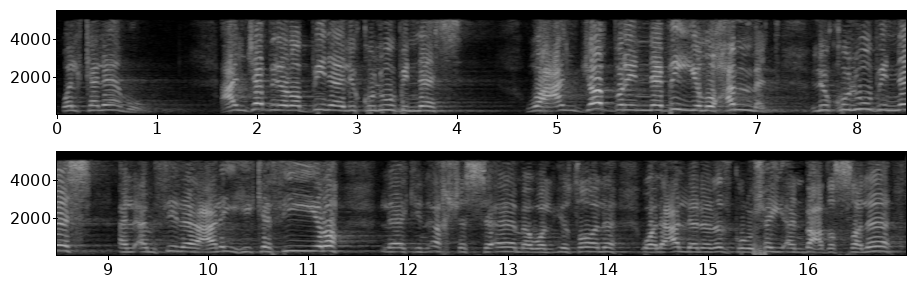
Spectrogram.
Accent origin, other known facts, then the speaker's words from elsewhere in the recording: Egypt; اللهم واجعل بلدنا مصر أمنا أمانا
